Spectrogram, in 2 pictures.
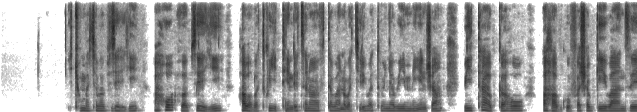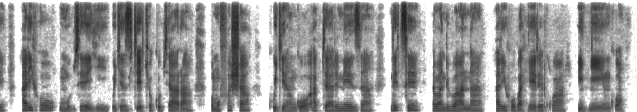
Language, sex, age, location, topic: Kinyarwanda, male, 18-24, Kigali, health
